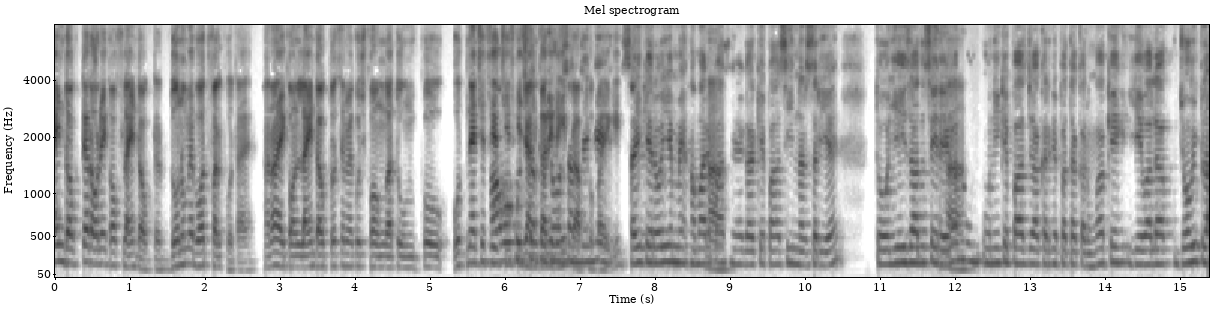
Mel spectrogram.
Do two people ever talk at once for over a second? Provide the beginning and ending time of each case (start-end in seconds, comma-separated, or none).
5.8-7.6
